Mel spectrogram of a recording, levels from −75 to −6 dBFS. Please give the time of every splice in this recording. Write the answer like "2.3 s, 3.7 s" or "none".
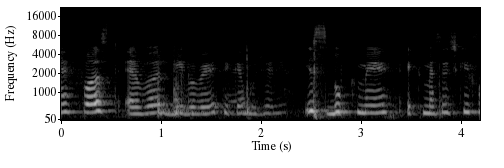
2.0 s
